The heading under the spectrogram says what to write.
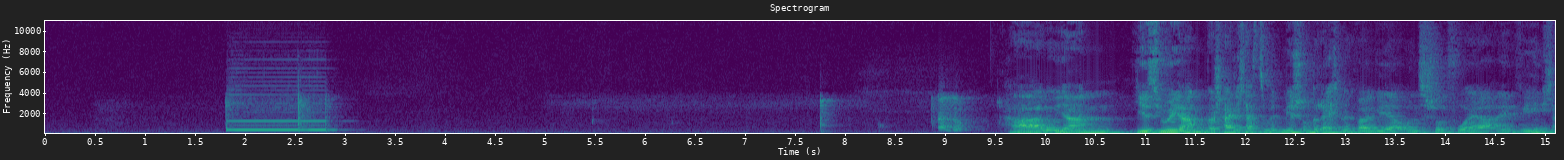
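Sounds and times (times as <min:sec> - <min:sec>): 
outgoing call ringing tone: 0:01.8 - 0:03.2
speech: 0:09.6 - 0:15.0.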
